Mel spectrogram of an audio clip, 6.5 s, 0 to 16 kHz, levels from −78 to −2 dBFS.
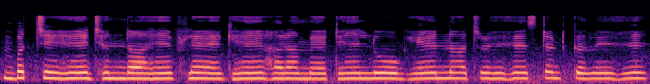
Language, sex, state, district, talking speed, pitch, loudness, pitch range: Hindi, female, Himachal Pradesh, Shimla, 165 wpm, 250 Hz, -15 LUFS, 245-255 Hz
